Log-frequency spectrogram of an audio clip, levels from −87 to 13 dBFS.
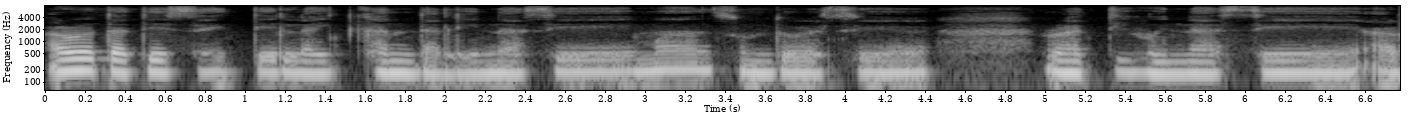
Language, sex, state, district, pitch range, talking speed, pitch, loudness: Nagamese, female, Nagaland, Kohima, 165-175 Hz, 135 wpm, 170 Hz, -17 LUFS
